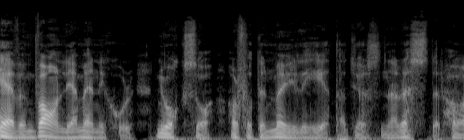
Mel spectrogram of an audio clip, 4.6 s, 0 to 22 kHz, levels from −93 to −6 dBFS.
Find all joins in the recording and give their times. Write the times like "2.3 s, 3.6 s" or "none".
none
